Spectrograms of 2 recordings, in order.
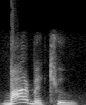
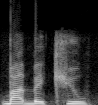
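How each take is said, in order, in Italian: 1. Si pronuncia all'inglese. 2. Si pronuncia alla francese. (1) "gli inglesi che fanno barbecue" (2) "una fonetica francese che è più barbecue"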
